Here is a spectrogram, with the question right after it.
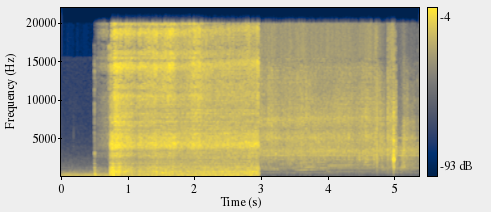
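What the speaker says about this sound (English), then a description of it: "first we're gonna cut out our hole in the center and the little slots we need" A power tool cuts a center hole and small slots in steel for a garage door opener mount, a loud harsh buzzing grind for about two seconds that drops to a thinner whine and ratcheting rattle.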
